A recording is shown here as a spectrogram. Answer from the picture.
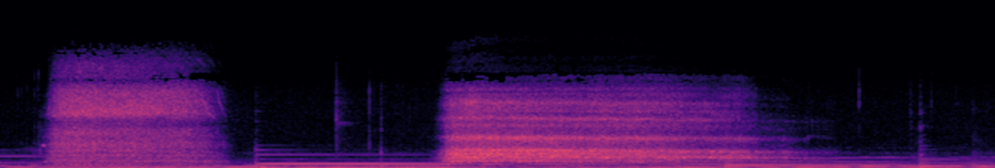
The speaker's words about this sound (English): Breathe in through your nose, filling up your belly, and then out through your mouth, pretending you are breathing fire. Ready? Deep breath in and out.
